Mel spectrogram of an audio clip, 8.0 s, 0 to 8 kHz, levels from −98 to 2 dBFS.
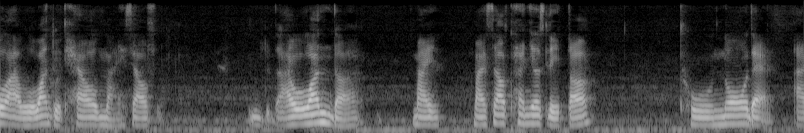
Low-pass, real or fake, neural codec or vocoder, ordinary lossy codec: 7.2 kHz; fake; codec, 44.1 kHz, 7.8 kbps, DAC; none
